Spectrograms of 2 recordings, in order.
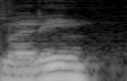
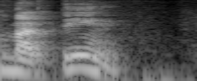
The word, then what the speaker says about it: Marin: I've been saying it wrong. I thought it was Martin.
